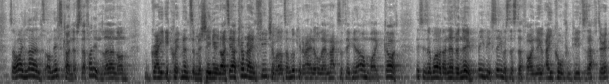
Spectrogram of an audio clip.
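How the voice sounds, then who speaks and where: Against noticeable background noise, a man talks very fast at a high pitch with ordinary pitch variation. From England, Birmingham. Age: 30s. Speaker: entrepreneur. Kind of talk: talk to audience.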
